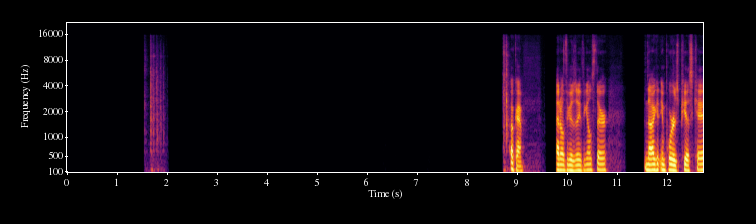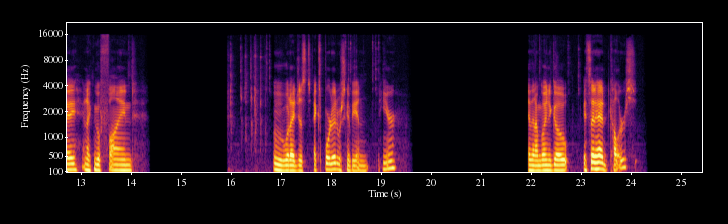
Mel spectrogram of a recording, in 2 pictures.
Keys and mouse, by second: 9.8-11.7 drag, 20.6 middle click, 21.1 g, 21.6 shift+middle click, 22.4 ctrl+s, 22.8 click, 23.3 click, 24.6 middle click, 24.9 shift+middle click, 25.3 middle click.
